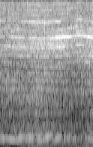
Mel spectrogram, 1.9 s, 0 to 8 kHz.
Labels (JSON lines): {"label": "anthrophony, boat engine", "recorder": "SoundTrap 500"}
